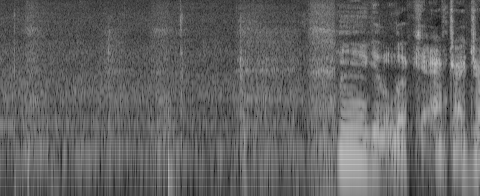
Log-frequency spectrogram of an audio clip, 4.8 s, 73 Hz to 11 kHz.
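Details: Honey bees from a long-time colony in a house wall, agitated after dark during a rescue cutout on March 6, giving a dense continuous hum for three seconds before a man's voice cuts in.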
